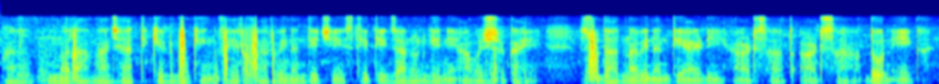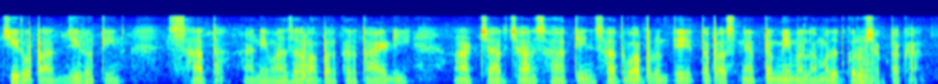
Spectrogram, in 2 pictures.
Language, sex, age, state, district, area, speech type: Marathi, male, 30-45, Maharashtra, Amravati, urban, read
